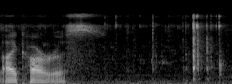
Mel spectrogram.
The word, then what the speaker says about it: Icarus: It's Iicarus.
